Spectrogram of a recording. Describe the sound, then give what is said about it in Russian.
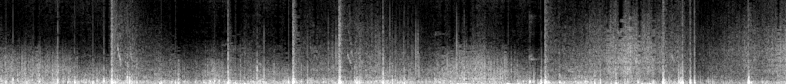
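Fireworks go off at night in a dense, continuous barrage, sharp bangs and crackles overlapping over a steady rumble of bursts, fairly loud throughout with no voices. “Должно быть видно только салюты, в принципе.”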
